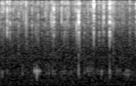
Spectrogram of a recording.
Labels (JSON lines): {"label": "ambient", "recorder": "HydroMoth"}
